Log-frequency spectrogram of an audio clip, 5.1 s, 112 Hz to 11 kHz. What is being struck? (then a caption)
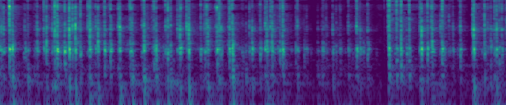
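Mechanical keyboard with plastic keycaps and metal plate. Fingertips of both hands type rapidly on a full-size ASUS ROG Claymore Core mechanical keyboard with plastic keycaps on Cherry MX Red switches, a metal plate, a hollow case and RGB backlight. A dense run of short, dry clacks carries a hollow ring around 1.3 kHz with bright edges, easing briefly just past the three-second mark before the quick typing picks up again.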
